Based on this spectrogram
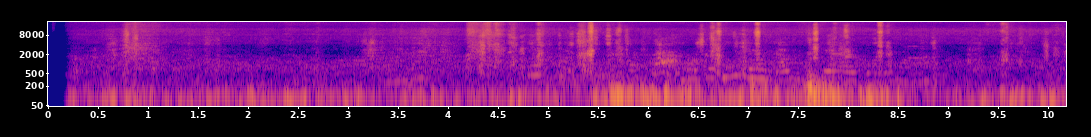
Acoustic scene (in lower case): park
